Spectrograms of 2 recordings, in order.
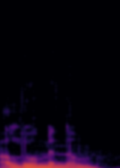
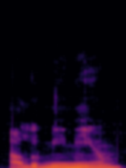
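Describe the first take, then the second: First: The word ends with an '-inum' sound. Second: The word ends with an '-inium' sound. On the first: This form is further from the Turkish word. "Rather than aluminum" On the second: This form is closer to the Turkish word. "That's how we say it in Turkish as well"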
